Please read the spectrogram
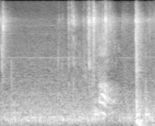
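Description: Crinkly plastic wrapping rustling as a layer is peeled off a LOL Surprise toy ball, with a sharp crackle near the end.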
